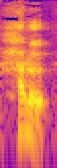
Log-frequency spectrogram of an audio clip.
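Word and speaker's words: 張る: 발음은 하루.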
